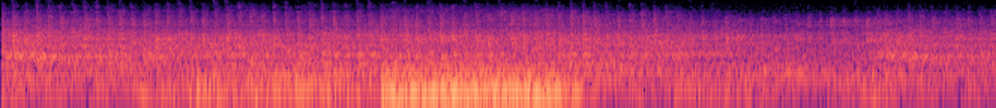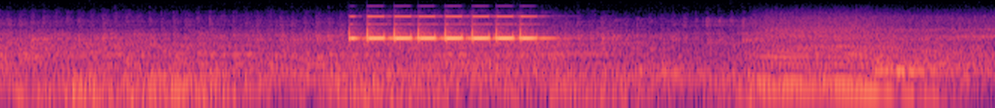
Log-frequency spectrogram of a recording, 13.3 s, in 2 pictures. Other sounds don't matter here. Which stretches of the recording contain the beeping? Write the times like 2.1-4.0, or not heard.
2.5-3.9, 8.9-10.2.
